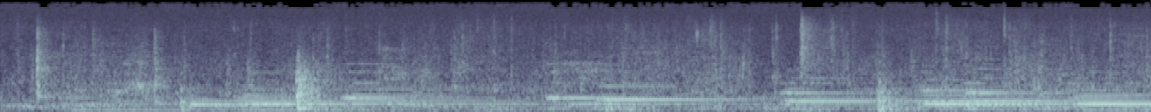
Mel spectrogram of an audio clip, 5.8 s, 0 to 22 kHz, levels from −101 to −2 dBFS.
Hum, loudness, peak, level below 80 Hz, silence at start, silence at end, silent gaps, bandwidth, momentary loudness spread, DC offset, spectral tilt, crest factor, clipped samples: none; -29 LUFS; -8 dBFS; -50 dBFS; 0 s; 0 s; none; 19 kHz; 8 LU; under 0.1%; -5 dB/octave; 20 dB; under 0.1%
